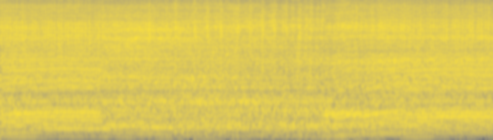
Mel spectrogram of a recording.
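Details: Green automatic two-speed Pappa Tunturi moped with centrifugal clutch, after carburetor cleaning: steady buzzing two-stroke note dipping and climbing smoothly with throttle, no stumble or misfire; normal running, jet still to be adjusted on test drive.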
